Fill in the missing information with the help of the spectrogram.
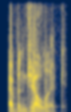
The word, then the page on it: evangelic: American English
